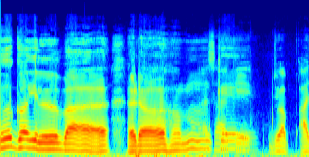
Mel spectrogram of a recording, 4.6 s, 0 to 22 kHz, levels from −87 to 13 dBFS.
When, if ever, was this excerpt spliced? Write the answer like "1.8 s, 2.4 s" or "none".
3.6 s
